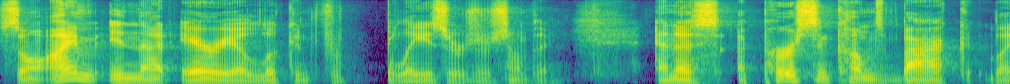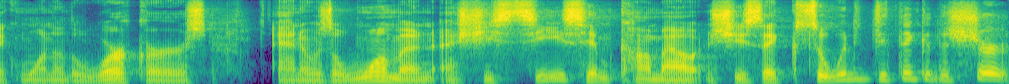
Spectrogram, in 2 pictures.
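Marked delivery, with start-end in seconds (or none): 9.0-10.1 very high-pitched, fast and all excited. Retelling a shop worker's question about a shirt: imitating an excited question. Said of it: "She was all excited".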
